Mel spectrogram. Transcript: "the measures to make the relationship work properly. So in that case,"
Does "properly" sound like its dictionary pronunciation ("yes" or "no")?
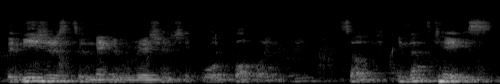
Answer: no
